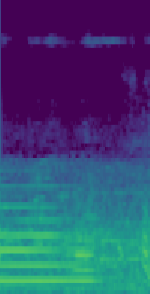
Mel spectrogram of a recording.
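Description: A loud waterpark signal horn holding a steady low note with higher tones over it, cutting off about one and a half seconds in. It is taken for an announcement for one of the pools, such as the wave pool starting.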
